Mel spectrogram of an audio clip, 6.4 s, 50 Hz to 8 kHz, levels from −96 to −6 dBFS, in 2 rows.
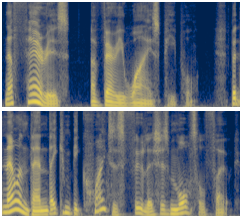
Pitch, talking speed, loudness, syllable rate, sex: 120 Hz, 180 wpm, -21 LUFS, 4.7 syllables/s, male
